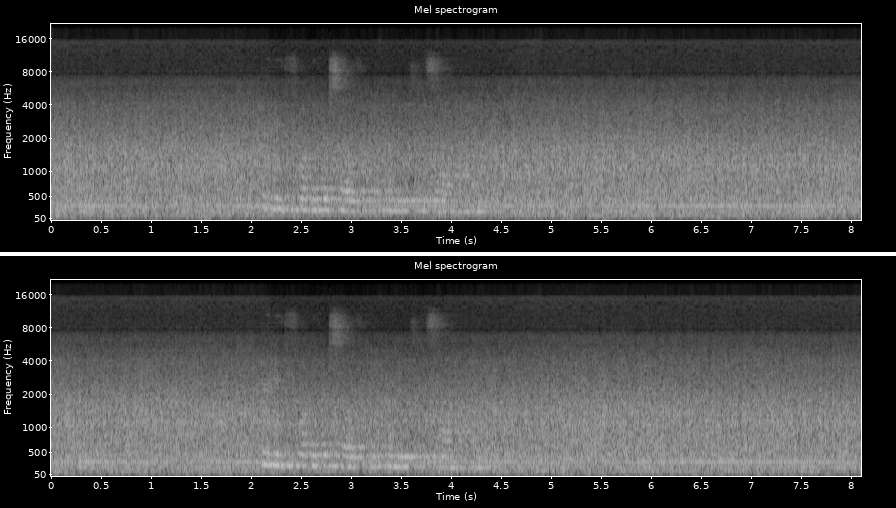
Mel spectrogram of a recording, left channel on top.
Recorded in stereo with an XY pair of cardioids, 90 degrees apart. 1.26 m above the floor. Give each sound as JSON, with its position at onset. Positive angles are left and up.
{"t": 2.1, "sound": "a woman speaking", "azimuth_deg": -40, "distance_m": 0.5}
